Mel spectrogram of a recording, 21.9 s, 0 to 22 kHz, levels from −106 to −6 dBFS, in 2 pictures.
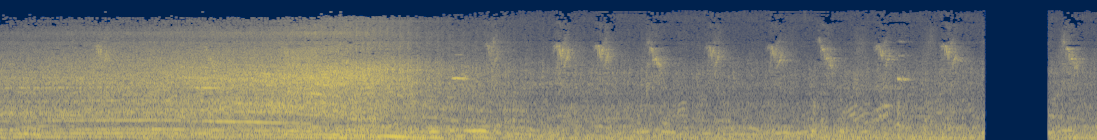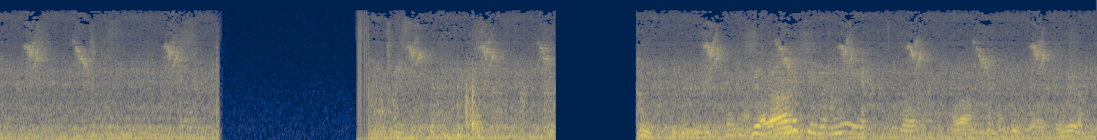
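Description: At 9.85 s a rebuffering stall starts: the player runs out of downloaded audio, so the sound drops to silence for 0.64 s and then resumes exactly where it stopped. From 13.14 s to 14.68 s a cable is pulled and plugged in again: a pop, about 1.49 s of near silence, a 0.11 s burst of 50 Hz mains buzz, then a second pop. A second rebuffering stall at 16.53 s adds 0.82 s of silence before playback resumes.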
